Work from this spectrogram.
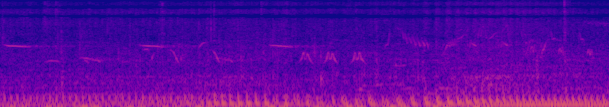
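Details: Village cattle herd heading home to the shed in the warm evening; a short, deep, pulsing moo rumbles for about a second, with faint bird chirps above and steady outdoor background noise.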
